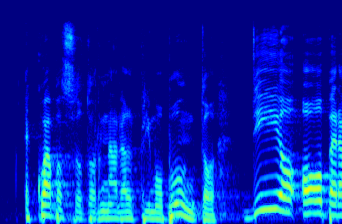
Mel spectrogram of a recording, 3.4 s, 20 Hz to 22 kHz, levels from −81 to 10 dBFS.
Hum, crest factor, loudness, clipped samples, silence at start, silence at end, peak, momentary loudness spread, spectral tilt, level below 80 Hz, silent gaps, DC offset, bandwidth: none; 18 dB; -34 LUFS; under 0.1%; 0.25 s; 0 s; -16 dBFS; 11 LU; -6 dB/octave; -58 dBFS; none; under 0.1%; 15.5 kHz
